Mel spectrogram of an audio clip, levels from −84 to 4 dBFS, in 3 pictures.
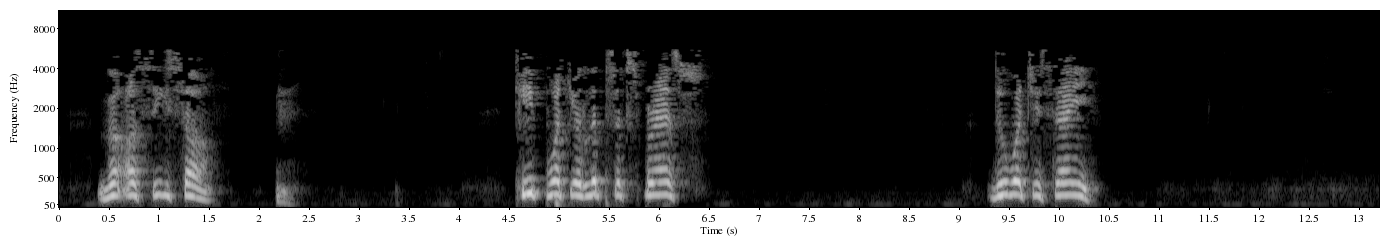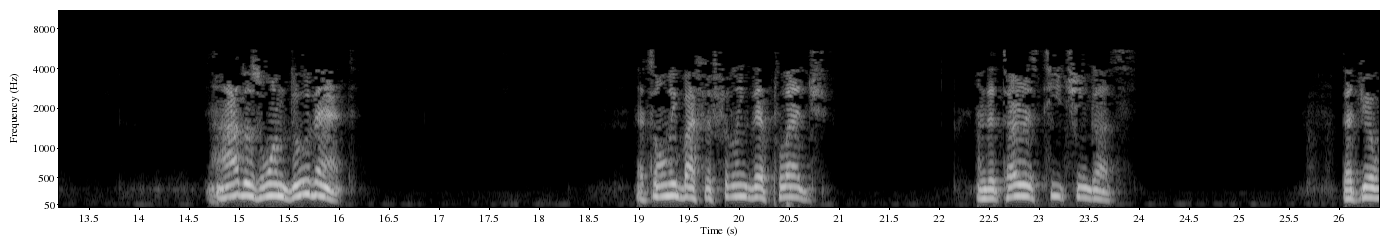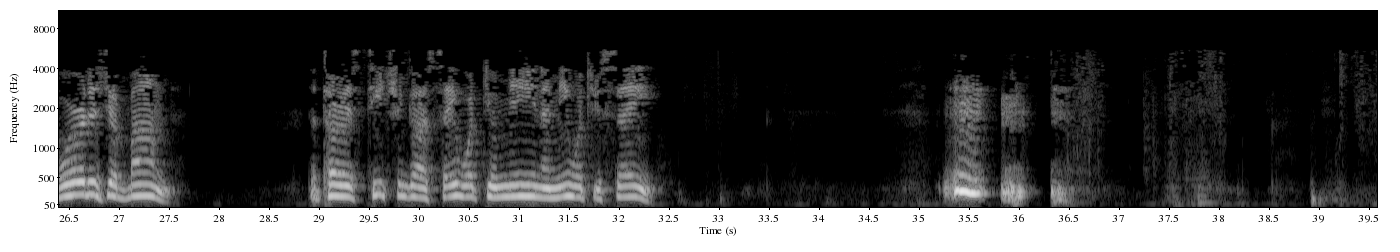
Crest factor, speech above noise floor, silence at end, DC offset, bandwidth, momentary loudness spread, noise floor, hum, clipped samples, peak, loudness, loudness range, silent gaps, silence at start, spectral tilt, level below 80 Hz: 22 dB; 59 dB; 0.6 s; under 0.1%; 5.8 kHz; 15 LU; -79 dBFS; none; under 0.1%; -2 dBFS; -21 LUFS; 10 LU; none; 0.4 s; -11.5 dB/octave; -60 dBFS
